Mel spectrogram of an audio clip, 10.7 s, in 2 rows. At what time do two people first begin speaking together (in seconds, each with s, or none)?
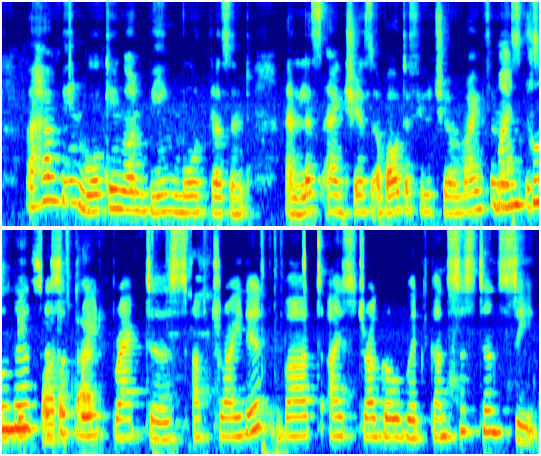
4.9 s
